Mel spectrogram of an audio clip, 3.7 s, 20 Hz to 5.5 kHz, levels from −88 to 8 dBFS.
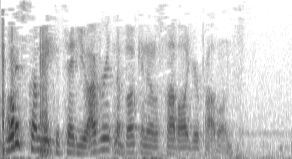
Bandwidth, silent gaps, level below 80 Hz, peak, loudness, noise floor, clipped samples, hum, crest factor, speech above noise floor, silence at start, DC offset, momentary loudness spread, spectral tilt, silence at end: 5.4 kHz; none; -48 dBFS; -4 dBFS; -25 LUFS; -50 dBFS; under 0.1%; none; 20 dB; 26 dB; 0 s; under 0.1%; 16 LU; -9 dB/octave; 0.3 s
